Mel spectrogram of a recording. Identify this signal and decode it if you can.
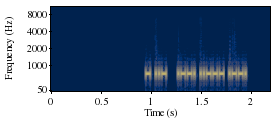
Morse code, heard as a keyed tone, about 65 wpm, 700 Hz. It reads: TU P2P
